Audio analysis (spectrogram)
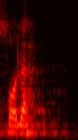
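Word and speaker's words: صلاة: Jadi bacanya hayya 'alas shalah. Ya, shalah itu harus ada haknya yang sukun.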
